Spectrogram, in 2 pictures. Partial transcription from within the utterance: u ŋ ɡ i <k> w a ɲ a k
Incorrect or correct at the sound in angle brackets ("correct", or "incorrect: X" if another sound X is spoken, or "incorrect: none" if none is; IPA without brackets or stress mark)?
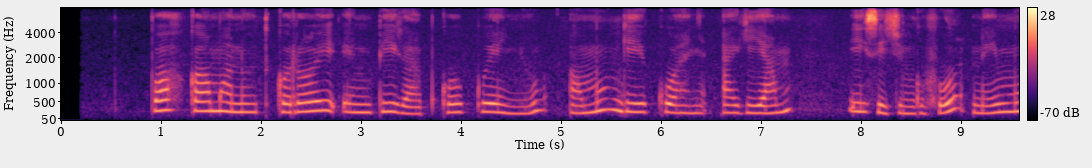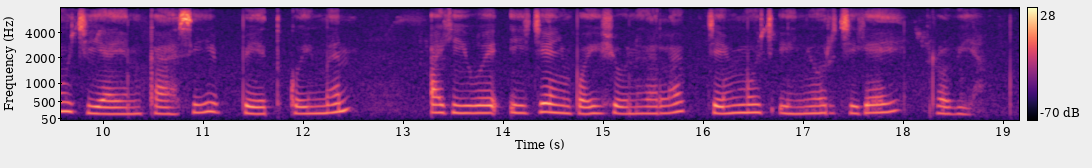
correct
